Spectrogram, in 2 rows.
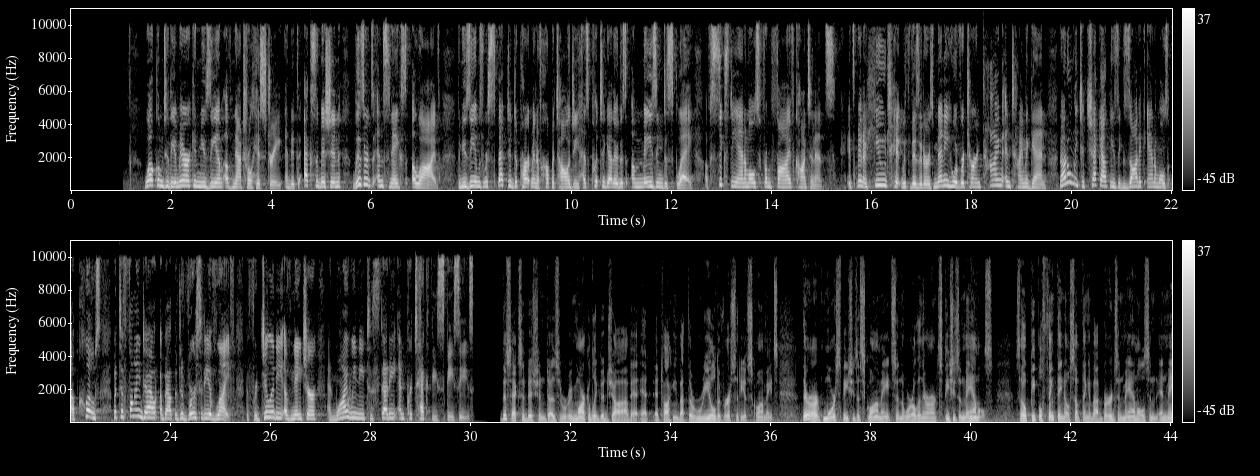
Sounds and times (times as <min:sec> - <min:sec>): Speech: 0:01.5 - 0:40.4, 0:41.0 - 0:44.0.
